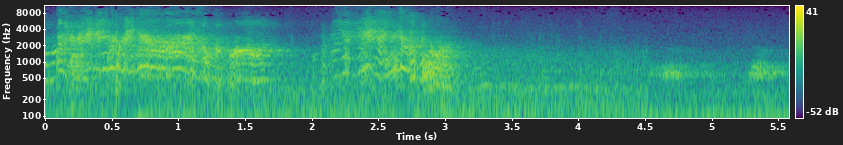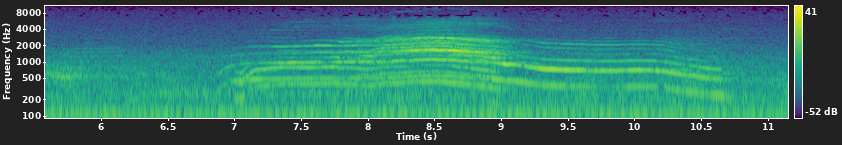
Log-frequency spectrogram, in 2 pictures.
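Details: Cats fighting, loud: two harsh, noisy screeching bursts in the first three seconds, brief quieter cries, then a long wavering yowl that rises and falls with strong harmonics before fading near the end.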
